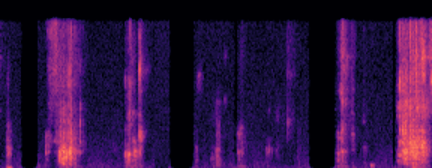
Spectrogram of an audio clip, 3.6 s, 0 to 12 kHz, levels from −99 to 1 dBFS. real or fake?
real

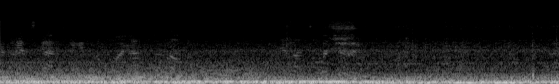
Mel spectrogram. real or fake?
fake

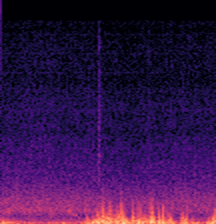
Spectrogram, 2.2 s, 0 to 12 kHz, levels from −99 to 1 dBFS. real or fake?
real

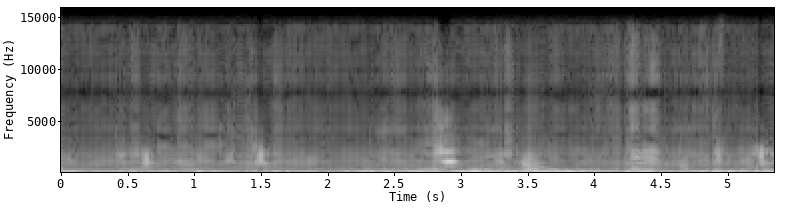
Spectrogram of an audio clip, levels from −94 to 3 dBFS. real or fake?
fake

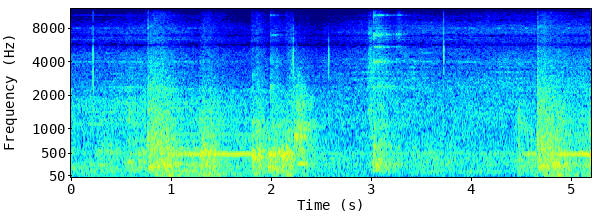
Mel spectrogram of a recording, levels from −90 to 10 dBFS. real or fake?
fake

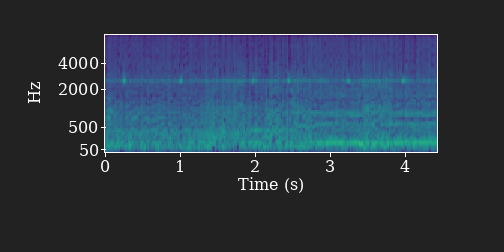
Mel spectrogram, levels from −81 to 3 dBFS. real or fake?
fake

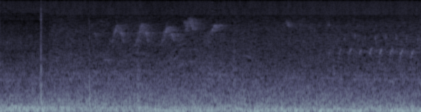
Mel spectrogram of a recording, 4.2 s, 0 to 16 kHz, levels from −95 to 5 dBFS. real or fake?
real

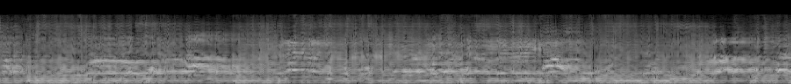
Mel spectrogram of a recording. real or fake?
fake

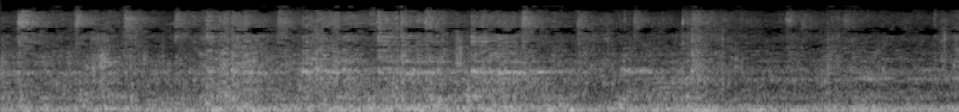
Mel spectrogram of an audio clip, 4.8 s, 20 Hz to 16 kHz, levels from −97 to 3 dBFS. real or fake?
real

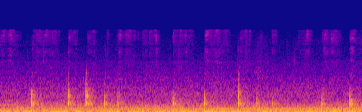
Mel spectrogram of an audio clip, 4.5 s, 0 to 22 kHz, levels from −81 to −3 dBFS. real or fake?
fake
